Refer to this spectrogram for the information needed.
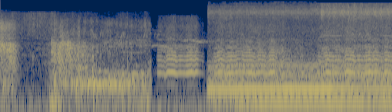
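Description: Bees buzz loudly in a game as more bees fly in, a droning, wavering hum that shifts in pitch and grows denser and steadier partway through, with no voices present.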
